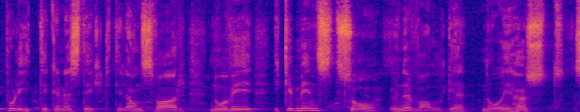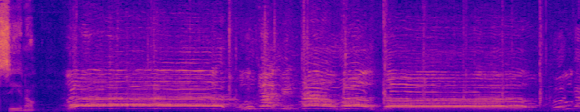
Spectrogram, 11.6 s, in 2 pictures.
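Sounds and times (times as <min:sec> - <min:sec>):
speech: 0:00.0 - 0:06.6
crowd of Jair Bolsonaro supporters cheering after election win: 0:06.4 - 0:11.5.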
